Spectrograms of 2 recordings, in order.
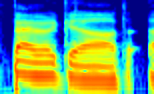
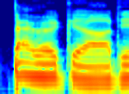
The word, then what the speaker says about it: Bjerregaard: Lucas Bjerregaard, the Dane, Mike's pick, half a point each way. Bjerregaard, yeah, I think the J is silent.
